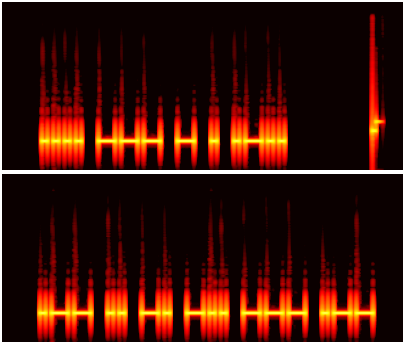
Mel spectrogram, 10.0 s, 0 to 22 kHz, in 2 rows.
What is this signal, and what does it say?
Morse code, heard as a keyed tone, about 17 wpm, 700 Hz. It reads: HOTEL WINDOW
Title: Sentences from Top 1600 Words - New Word Drill - 17wpm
